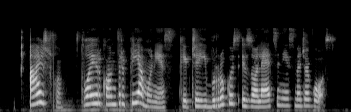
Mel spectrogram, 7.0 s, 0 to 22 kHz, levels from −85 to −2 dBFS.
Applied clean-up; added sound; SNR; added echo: neural mask model RNNoise.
